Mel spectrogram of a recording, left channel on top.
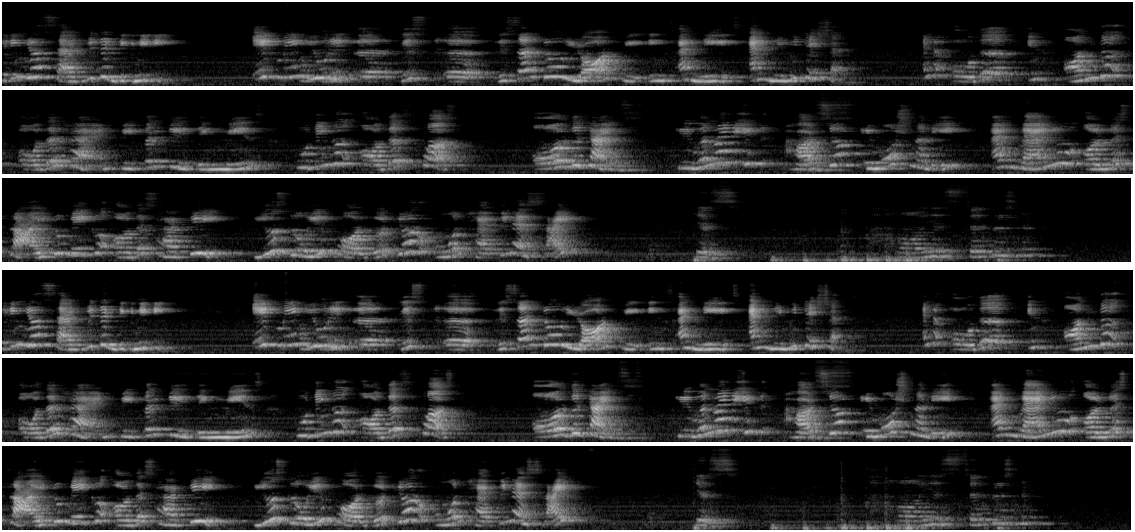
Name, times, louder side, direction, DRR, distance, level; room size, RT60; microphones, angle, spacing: voice 1, 0.0-1.6 2.5-4.1 4.4-8.4 9.2-11.2 11.5-13.8 14.3-15.8 16.6-17.4 18.1-18.9 19.2-20.8 21.2-24.7 25.1-28.3, right 3 dB, 35° right, 6 dB, 0.5 m, -26 dB
voice 2, 3.0-3.5 17.3-17.5 19.2-19.6 29.6-29.9 31.3-32.9, right 1 dB, 65° right, -1 dB, 1.0 m, -36 dB
4.1 x 2.3 x 4.0 m, 0.71 s
head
